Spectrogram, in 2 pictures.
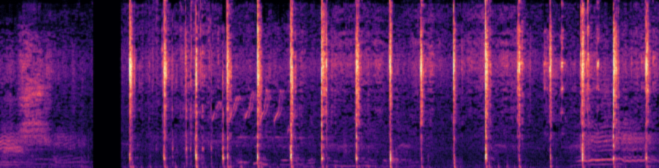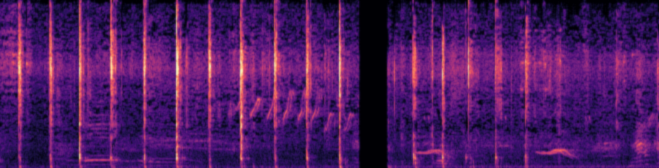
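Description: A knife cuts a fresh lemon into pieces on a hard surface, producing a steady run of crisp, close knocks that pause briefly twice and then resume.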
